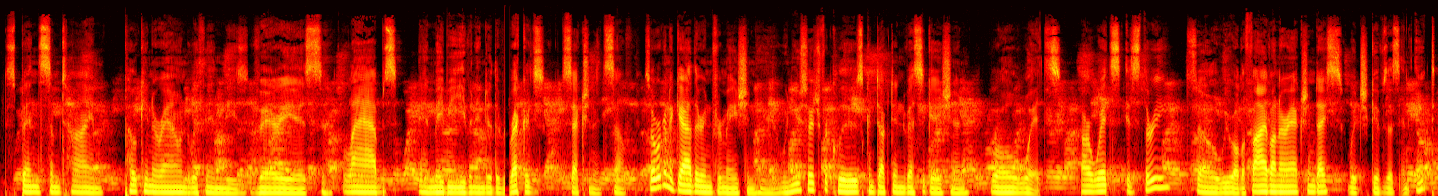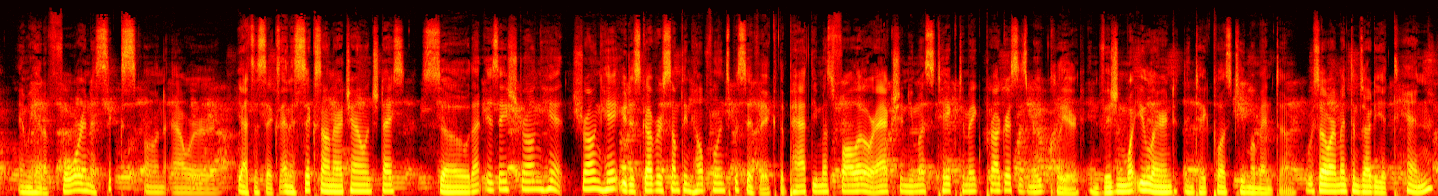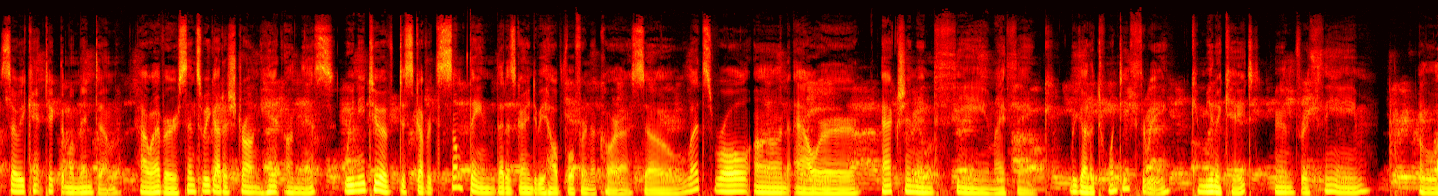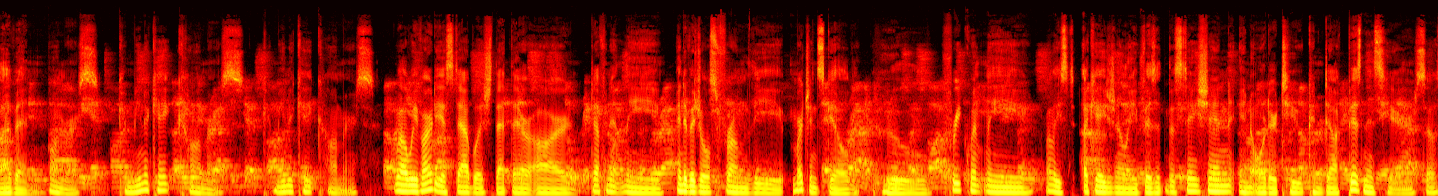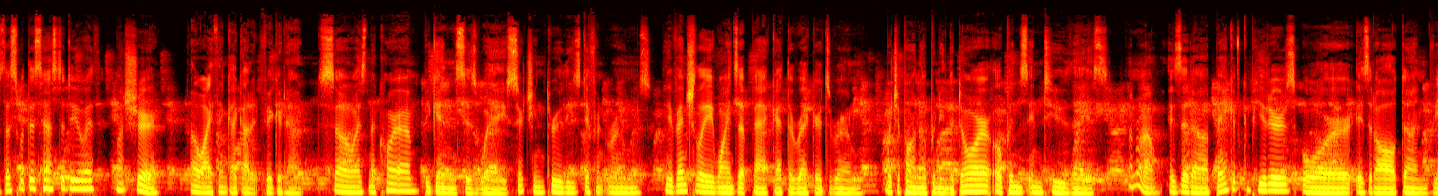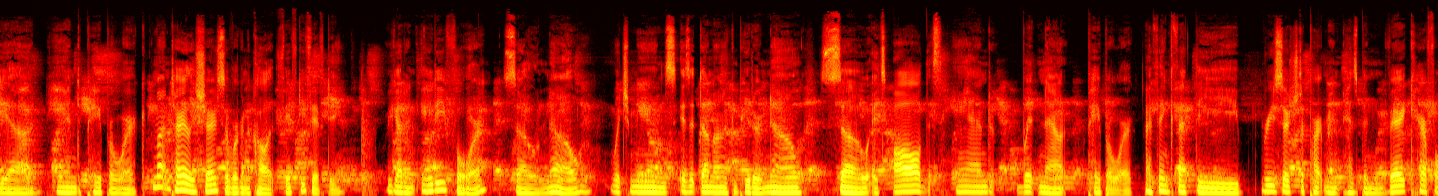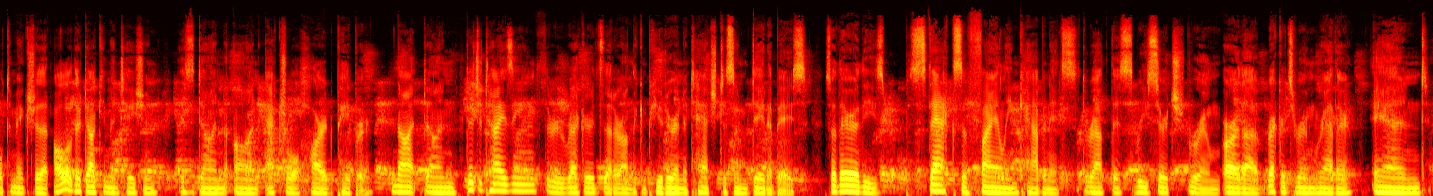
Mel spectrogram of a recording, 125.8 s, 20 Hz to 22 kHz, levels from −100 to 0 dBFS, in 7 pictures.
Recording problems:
voice in the background; noticeable; throughout; 10 dB below the speech

